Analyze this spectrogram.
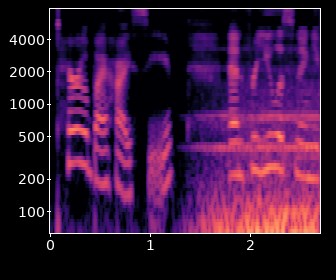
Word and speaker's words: HiC: That's pronounced Tarot by Hi C.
